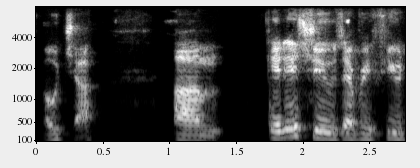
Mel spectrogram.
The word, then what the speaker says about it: OCHA: coordination of humanitarian Affairs OA or pronounced Ocha um IT issues every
